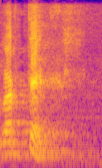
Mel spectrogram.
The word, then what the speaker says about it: carteles: antes retirar los carteles yo le sigo diciendo carteles porque es la palabra no siento como no tiene asiento y es una palabra grave de acento entonces se dice carteles y carteles de ese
